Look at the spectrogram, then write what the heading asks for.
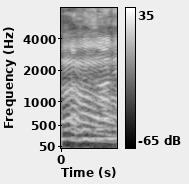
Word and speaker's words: Arvisionadu: Did I pronounce that right? Arvisionadu. Perfect. Really? Your Arvisionadu is perfect.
